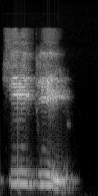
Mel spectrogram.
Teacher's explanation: depending on who you're listening to it sounds more like the K or the G sound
